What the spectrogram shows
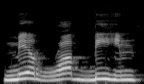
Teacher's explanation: हम इदग़ाम तो करेंगे लेकिन गुन्ना के बग़ैर। मिर रब्बिहिम मिर रब्बिहिम, रॉ मुशद्दद होने की वजह से मजबूती और जमाव के साथ पढ़ा जाएगा। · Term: इदग़ाम बिला गुन्ना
